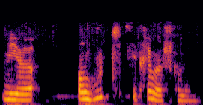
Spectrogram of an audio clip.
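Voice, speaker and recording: A woman's voice: medium pitch, a little slow, dry recording, phone-quality sound. A woman from France hosting a casual live stream on her phone, laughing often and flustered by technical trouble.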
